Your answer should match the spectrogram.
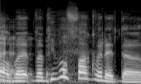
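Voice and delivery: hyped up. Retold or imitated. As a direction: hype yourself back up. Retold self-reassurance.

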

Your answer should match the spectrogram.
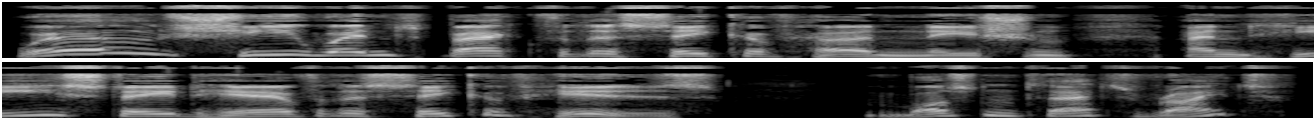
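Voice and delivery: a hint of an old man, chatty and fond; lightly voiced old man. Old man chatting to two children, lightly voiced.

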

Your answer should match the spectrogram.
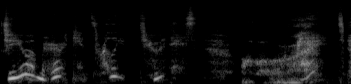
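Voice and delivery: hushed, disbelieving whisper; incredulous whisper. Retold or imitated. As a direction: whisper it in mock horror. Asking Americans about mustard pie.

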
